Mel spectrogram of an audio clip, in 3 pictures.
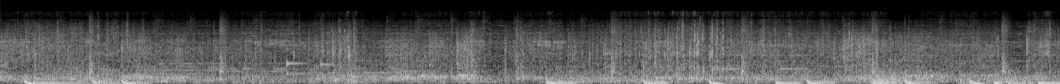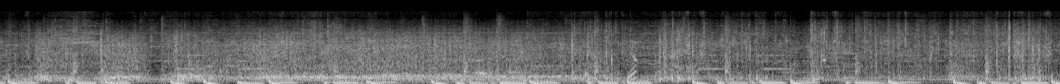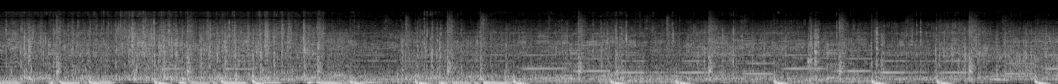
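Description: Background music over the rumble and clatter of a mountain bike's tyres rolling fast over dirt and wooden boardwalk.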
